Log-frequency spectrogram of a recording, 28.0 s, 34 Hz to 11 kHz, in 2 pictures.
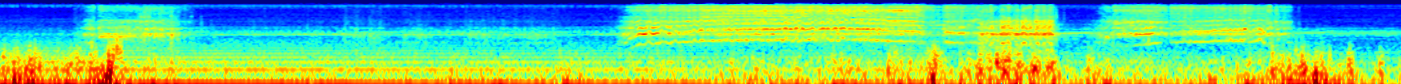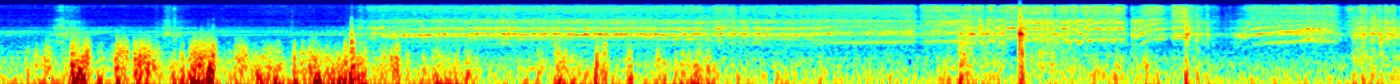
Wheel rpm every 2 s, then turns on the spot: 40, 30, 20, 100, 160, 100, 90, 10, 10, 140, 160, 160, 150, 120.
2-6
